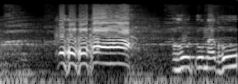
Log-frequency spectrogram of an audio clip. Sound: shouting

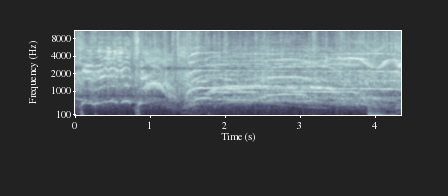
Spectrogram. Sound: audience cheers

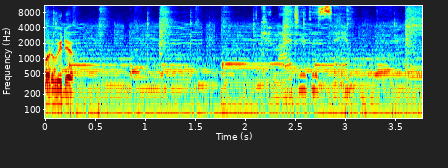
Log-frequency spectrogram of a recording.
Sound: voiceover

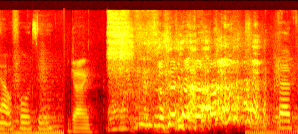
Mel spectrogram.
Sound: laughing

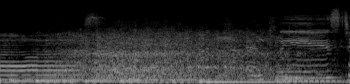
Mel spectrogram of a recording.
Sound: audience laughing

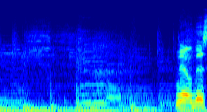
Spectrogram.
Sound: exhales sharply

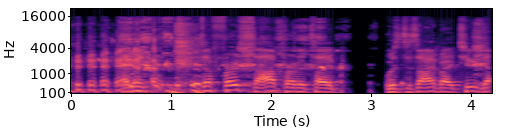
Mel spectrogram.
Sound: laughter

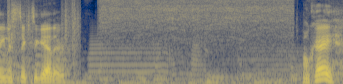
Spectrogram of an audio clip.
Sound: spray can hissing

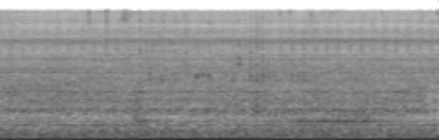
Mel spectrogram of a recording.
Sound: air hisses, pump gurgles

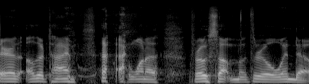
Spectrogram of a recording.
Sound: laughs

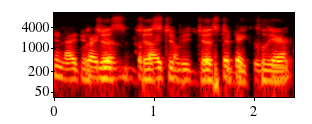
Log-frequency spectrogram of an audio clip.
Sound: on phone

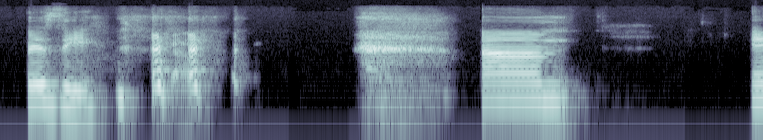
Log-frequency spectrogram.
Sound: laughs

